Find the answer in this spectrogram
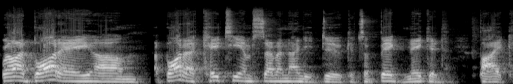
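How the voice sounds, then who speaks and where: A man with an American accent and a plain, everyday voice, fairly high in pitch, with ordinary pitch variation at a moderate pace. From United States. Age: 60s. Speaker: expat retiree. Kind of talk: casual interview.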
